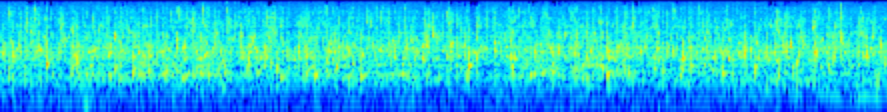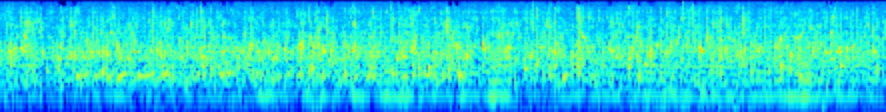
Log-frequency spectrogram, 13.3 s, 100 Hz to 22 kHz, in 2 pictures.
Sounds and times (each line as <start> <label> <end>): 0.0 Tiny Forest Stream 13.3
5.5 bees 13.3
